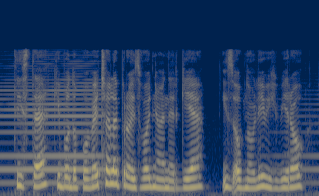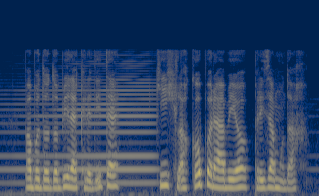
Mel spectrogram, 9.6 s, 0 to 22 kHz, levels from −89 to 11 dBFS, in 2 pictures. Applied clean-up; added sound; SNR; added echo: none; Bowed string instrument; 14 dB; none.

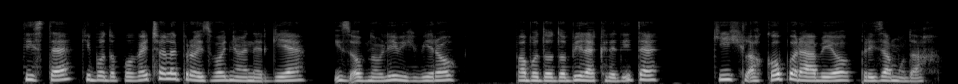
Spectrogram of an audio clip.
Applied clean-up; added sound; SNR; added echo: neural mask model DeepFilterNet 3.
